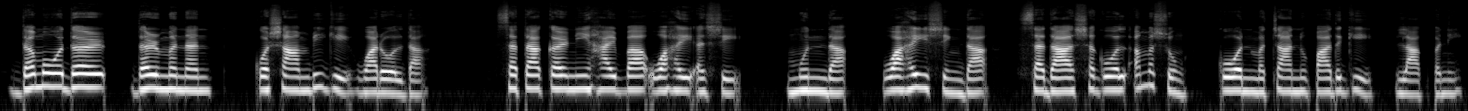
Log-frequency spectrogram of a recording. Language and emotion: Manipuri, neutral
